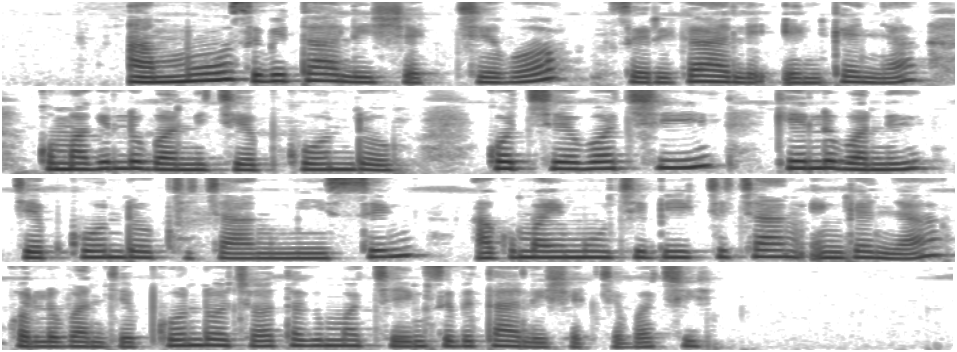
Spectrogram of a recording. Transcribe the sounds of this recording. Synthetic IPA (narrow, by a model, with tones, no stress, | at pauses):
a˨mu˦sibi˦ta˦li˨ʃe˨k̚t͡ʃe˨bɔ˦ | se˨ɾi˨ka˦li˨ʔe˨ŋkɛ˦ɲakʊ˦mak̬ɪ˦lu˦ba˨ni˦t͡ʃe˨pkʰo˦ndokːo˦t͡ʃe˦βɔ˦t͡ʃi˦ke˦lu˦ba˨nit͡ʃep̚ko˦ndo˦k̚t͡ʃi˨t͡ʃaŋmisi˦ŋ | a˨kʊ˦ma˦imu˦t͡ʃi˦bi˦k̚t͡ʃi˦t͡ʃa˦ŋɪ̰˨ŋkɛ˦ɲa˨ko˨luβa˨nt͡ʃe˨p̚ko˦ndo˦t͡ʃɔ˨˦ta˦ki˦mɔ˦t͡ʃe˨ŋsi˦bi˦tali˨ʃɛ˨k̚t͡ʃe˨bɔt͡ʃi˦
